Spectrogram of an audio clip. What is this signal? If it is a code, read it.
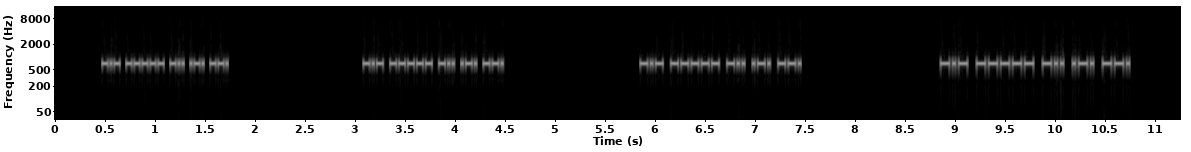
Morse code, heard as a keyed tone, about 52 wpm, 700 Hz. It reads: K0DRG K0DRG K0DRG K0DRG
